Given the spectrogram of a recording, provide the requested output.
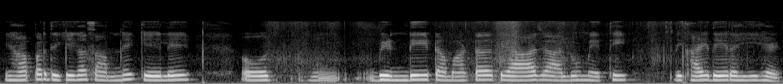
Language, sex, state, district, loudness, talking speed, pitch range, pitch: Hindi, female, Rajasthan, Jaipur, -16 LUFS, 120 wpm, 195-210 Hz, 200 Hz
